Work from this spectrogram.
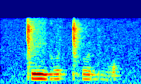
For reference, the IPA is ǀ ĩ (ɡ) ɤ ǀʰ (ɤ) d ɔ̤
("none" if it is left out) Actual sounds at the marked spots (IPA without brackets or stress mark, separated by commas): ɡ, ɤ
